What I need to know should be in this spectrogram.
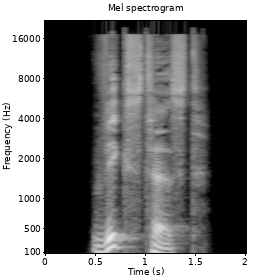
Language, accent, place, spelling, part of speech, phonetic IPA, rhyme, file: German, Germany, Berlin, wichstest, verb, [ˈvɪkstəst], -ɪkstəst, De-wichstest.ogg
- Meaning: inflection of wichsen: 1. second-person singular preterite 2. second-person singular subjunctive II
